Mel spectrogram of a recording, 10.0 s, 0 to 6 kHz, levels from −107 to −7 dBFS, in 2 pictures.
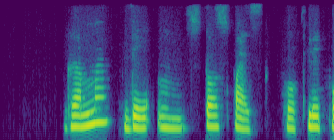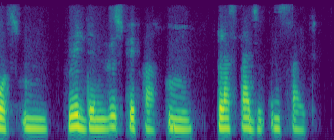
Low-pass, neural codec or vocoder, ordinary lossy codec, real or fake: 5.4 kHz; none; AAC, 24 kbps; real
